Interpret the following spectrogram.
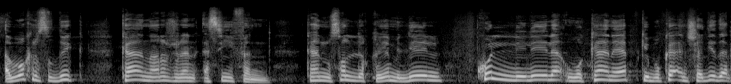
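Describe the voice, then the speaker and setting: A man's voice: fairly high pitch, darkish tone. A man with an Egyptian Arabic accent preaching a sermon, emphatic and full of rhetorical questions to his listeners.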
